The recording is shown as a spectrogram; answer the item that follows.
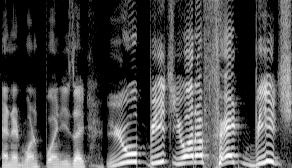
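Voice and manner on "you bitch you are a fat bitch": high, yelling, put-on guru voice. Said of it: "just yelling at models".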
